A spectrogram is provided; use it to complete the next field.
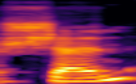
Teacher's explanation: the 神, it's second tone, 神. Can you feel the tone goes up?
